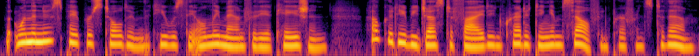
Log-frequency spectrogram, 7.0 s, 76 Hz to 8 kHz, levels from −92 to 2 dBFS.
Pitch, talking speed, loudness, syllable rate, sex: 195 Hz, 230 wpm, -17 LUFS, 6.2 syllables/s, female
